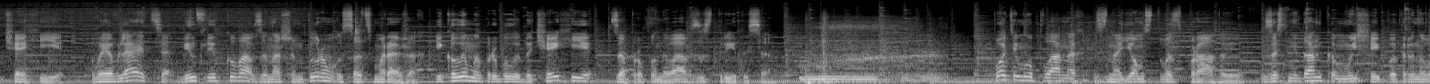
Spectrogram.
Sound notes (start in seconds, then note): 8.0 imitating airplane sound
